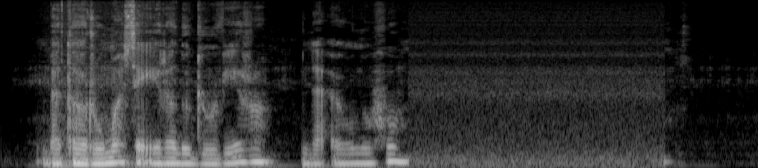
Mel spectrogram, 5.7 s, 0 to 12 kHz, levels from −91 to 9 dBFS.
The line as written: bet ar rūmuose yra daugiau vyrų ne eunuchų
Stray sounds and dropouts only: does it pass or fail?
pass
